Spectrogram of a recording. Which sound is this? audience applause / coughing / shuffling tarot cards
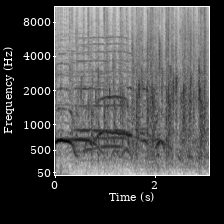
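audience applause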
